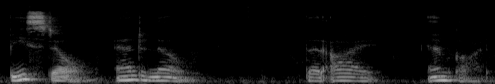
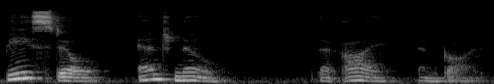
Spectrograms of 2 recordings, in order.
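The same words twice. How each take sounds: The two takes are said the same way.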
